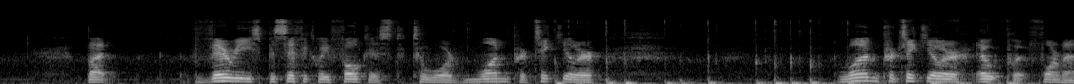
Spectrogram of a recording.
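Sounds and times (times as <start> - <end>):
speech: 0.9 - 1.2, 1.9 - 6.2, 8.4 - 10.7
typing a link on a computer keyboard into a chat window: 5.5 - 8.7.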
